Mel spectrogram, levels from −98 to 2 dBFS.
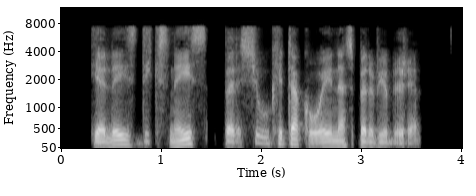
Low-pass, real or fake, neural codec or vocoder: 7.2 kHz; fake; codec, 16 kHz, 0.5 kbps, X-Codec, WavLM features, trained on Multilingual LibriSpeech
